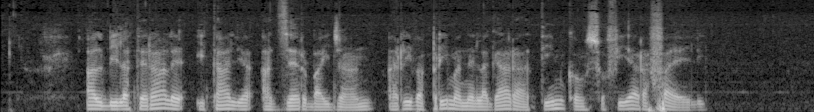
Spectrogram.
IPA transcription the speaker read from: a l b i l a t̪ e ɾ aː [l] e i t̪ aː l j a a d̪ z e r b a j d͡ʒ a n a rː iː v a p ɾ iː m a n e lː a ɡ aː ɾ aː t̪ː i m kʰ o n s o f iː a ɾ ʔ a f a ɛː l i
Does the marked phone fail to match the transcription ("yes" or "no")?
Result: no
